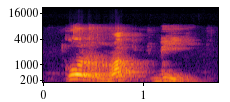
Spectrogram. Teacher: Huruf lamnya hilang. Bukan kul rabbi, tapi masuk ke huruf ro. Kul rabbi. Dilebur ya.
